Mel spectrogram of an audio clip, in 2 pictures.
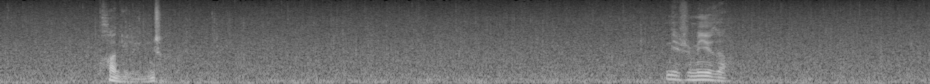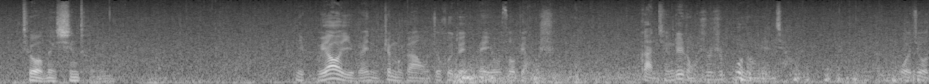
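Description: Another young man answers quietly and tensely, close by.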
